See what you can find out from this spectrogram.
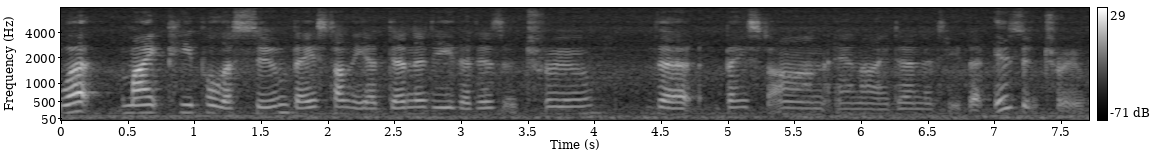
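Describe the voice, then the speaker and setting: A woman speaks fairly slowly at a fairly low pitch, with fairly even intonation. Her loudness swings widely over noticeable background noise. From Spain. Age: 60s. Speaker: retired teacher. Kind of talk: personal reflection. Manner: hesitant, many fillers.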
